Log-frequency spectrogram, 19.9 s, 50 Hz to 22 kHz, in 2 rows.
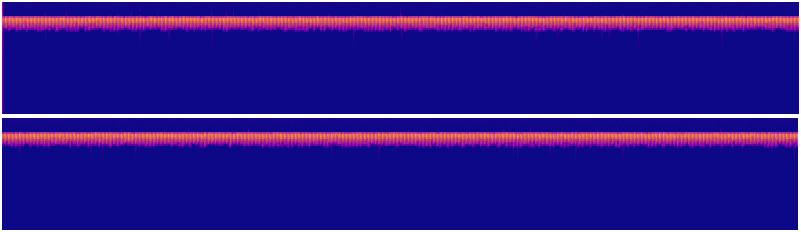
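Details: Ussur brown katydid singing in a 2020 National Institute of Biological Resources recording, an unbroken, shrill, sizzling buzz at steady loudness throughout, with no other sounds.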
